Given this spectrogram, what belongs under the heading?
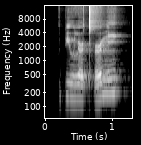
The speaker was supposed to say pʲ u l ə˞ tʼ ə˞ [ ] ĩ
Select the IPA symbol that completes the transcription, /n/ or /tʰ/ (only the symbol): n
